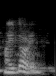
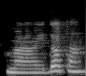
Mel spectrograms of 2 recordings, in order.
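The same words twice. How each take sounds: First: Daughter said as doder, soft d-like t and r at the end, falling; American-style daughter. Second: Daughter said as dota, t clear, no r, rising; crisp British daughter, no r; British-style daughter. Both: Shown as a demonstration. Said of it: "hay palabras que sí varía muchísimo".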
